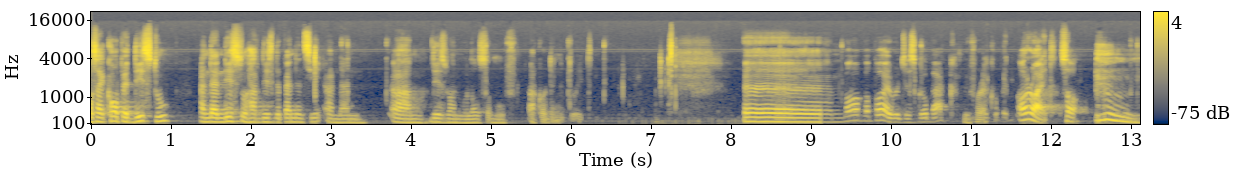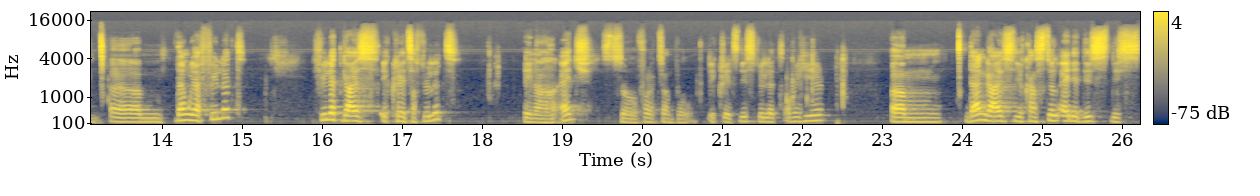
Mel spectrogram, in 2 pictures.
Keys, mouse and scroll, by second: 2.5 q, 4.7 Escape, 5.7 click, 6.8 Delete, 8.2 click, 10.0 click, 12.7 click, 14.5 click, 16.3 click, 17.3 shift+middle click, 18.3 click, 22.1 KP_Enter, 25.6 click.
